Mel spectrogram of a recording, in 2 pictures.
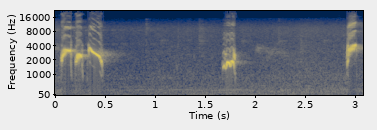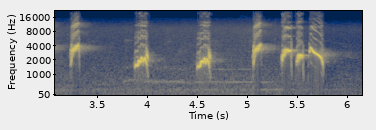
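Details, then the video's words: Red-whiskered bulbul song recorded in Thailand and played to excite caged birds; quick bubbling phrases and single sharp chirps scattered through, roughly one every half second to second. "เสียงนกกรงหัวจุก ร้อง ริก เปิดให้นกฟัง ยั่วให้นกคึกจัด"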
